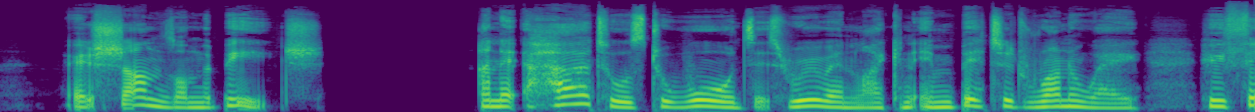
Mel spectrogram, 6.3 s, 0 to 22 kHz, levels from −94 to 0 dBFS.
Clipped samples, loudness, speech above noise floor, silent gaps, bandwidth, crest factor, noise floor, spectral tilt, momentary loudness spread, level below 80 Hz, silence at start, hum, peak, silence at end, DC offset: under 0.1%; -17 LUFS; over 73 dB; 1.65-2.34 s; 18.5 kHz; 16 dB; under -90 dBFS; -4 dB/octave; 9 LU; -60 dBFS; 0.35 s; none; -2 dBFS; 0 s; under 0.1%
